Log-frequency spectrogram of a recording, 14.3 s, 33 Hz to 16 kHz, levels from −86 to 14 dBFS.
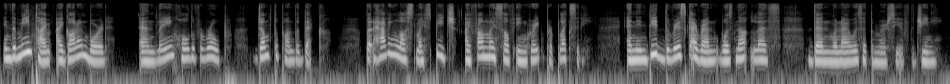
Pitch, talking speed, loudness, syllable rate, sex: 210 Hz, 200 wpm, -18 LUFS, 5.2 syllables/s, female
